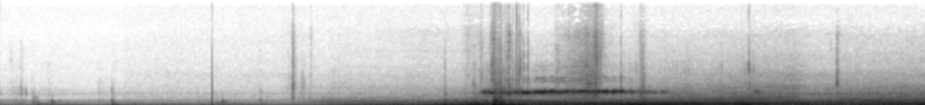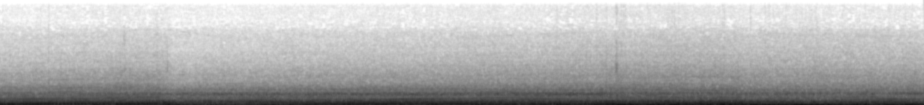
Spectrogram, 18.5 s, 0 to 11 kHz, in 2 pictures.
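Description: Audi A3's engine idling, then pulling hard from about four seconds in, heard from inside the cabin. The pitch climbs and falls back at each gear change, about eight, eleven and seventeen seconds in. A brief high squeal comes as it sets off.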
